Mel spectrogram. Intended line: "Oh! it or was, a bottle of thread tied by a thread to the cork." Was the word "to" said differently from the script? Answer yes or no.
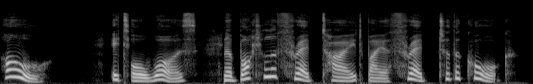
no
